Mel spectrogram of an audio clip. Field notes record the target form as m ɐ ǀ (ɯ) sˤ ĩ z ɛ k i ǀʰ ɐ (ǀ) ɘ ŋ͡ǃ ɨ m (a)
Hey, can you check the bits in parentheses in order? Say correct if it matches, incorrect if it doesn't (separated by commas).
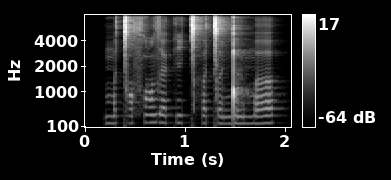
incorrect, correct, incorrect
